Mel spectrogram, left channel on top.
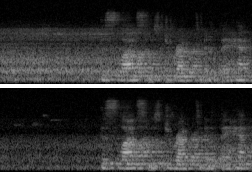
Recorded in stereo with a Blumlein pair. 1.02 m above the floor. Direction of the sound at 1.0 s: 10° left.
